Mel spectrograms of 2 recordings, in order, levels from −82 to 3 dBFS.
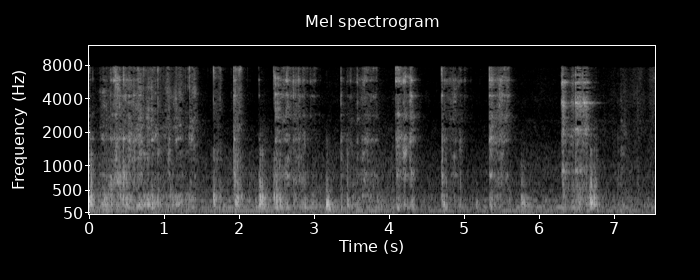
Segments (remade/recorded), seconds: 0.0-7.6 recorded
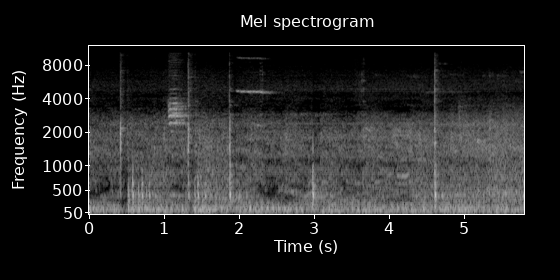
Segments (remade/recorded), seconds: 0.0-3.5 recorded; 3.5-5.8 remade

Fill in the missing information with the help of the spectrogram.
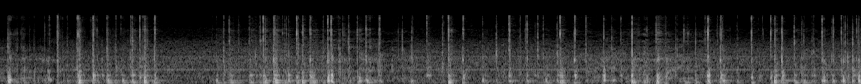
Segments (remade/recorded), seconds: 0.0-0.6 remade; 0.6-3.3 recorded; 3.3-4.1 remade; 4.1-5.8 recorded; 5.8-7.1 remade; 7.1-8.6 recorded

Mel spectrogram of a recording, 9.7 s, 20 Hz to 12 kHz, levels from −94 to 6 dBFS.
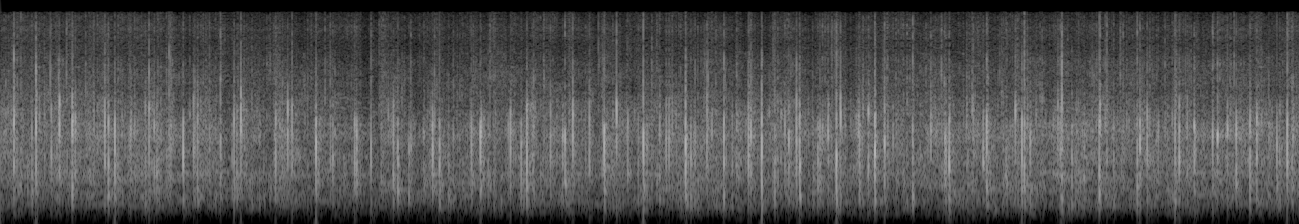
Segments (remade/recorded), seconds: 0.0-9.7 remade

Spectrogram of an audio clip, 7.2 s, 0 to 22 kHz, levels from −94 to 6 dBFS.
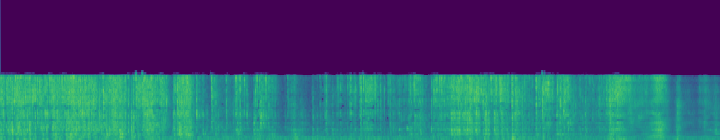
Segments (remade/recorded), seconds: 0.0-6.2 recorded; 6.2-7.2 remade

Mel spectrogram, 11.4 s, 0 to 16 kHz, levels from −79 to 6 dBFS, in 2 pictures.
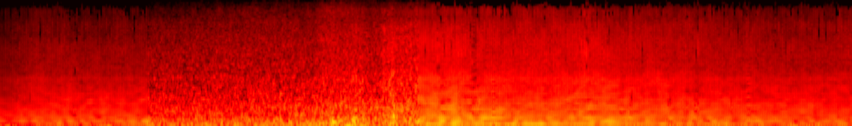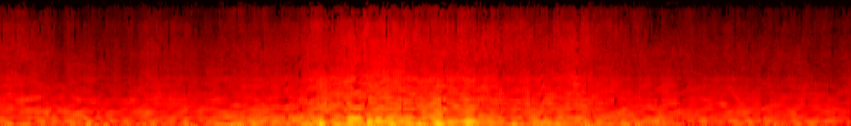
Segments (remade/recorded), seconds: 0.0-1.0 remade; 1.0-2.8 recorded; 2.8-11.4 remade

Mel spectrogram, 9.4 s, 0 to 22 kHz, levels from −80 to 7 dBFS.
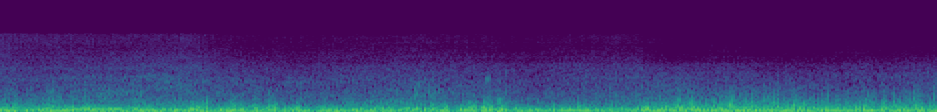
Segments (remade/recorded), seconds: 0.0-5.3 recorded; 5.3-5.9 remade; 5.9-8.0 recorded; 8.0-8.8 remade; 8.8-9.4 recorded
